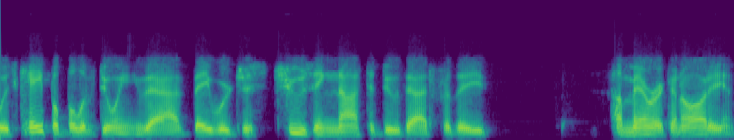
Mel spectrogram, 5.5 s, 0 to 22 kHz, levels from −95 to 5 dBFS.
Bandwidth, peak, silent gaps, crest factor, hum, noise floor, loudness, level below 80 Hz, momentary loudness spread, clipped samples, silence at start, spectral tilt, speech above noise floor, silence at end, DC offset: 4.2 kHz; -2 dBFS; none; 18 dB; none; -58 dBFS; -18 LUFS; -68 dBFS; 5 LU; under 0.1%; 0 s; -9.5 dB/octave; 41 dB; 0 s; under 0.1%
